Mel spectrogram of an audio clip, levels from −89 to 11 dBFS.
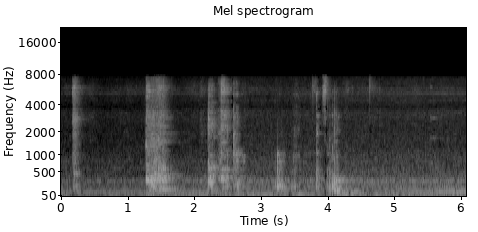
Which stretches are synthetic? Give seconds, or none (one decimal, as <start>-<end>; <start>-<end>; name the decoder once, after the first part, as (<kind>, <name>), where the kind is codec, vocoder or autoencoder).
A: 0.0-0.9 (vocoder, Vocos); 1.5-1.9; 4.1-6.1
